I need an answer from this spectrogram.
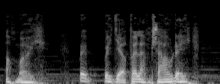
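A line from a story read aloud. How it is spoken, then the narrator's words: Trembling question. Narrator (Vietnamese): Bà Khôi run rẩy hỏi chồng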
